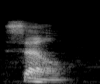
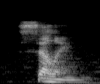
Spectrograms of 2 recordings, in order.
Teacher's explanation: the first one, sell, has the dark L sound, while the second one, selling, has the light L sound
